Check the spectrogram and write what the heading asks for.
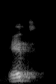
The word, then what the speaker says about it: et: O más bien e, porque no se pronuncia et.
